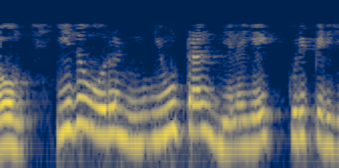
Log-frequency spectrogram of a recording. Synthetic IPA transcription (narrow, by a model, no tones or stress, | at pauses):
oːm | ɪðɯɔɾɯnjuːʈrɐlnɪlɐjɐɪkːʊrɪpːɪɽɯɣɪ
